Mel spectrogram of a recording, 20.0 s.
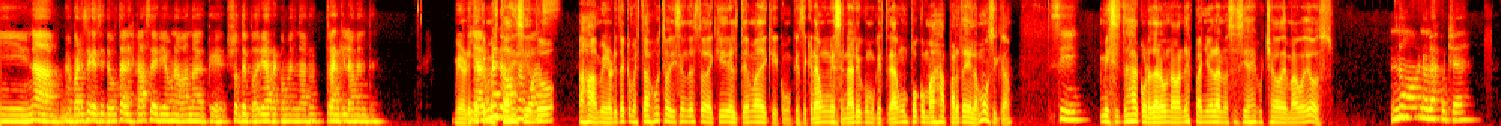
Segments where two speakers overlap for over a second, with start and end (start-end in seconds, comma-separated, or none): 6.2-7.5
